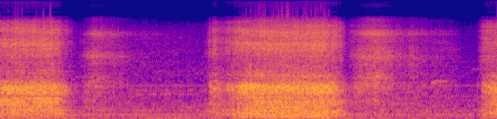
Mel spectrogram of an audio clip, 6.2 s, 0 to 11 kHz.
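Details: Woman snoring very loudly while asleep: loud, harsh rattling snores on each in-breath with softer out-breaths between, about every three seconds, roughly 20 breaths a minute.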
